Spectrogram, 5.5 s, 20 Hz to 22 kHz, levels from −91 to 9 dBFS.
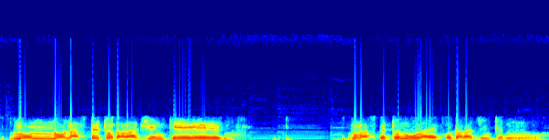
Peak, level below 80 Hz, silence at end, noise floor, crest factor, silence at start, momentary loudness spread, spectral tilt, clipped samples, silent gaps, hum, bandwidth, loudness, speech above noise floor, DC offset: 0 dBFS; -64 dBFS; 0.05 s; -48 dBFS; 12 dB; 0.1 s; 10 LU; -9 dB/octave; under 0.1%; none; none; 4.4 kHz; -12 LUFS; 36 dB; under 0.1%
